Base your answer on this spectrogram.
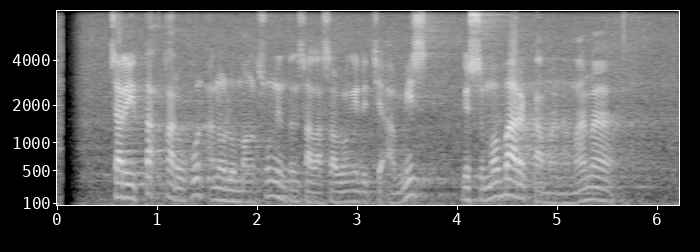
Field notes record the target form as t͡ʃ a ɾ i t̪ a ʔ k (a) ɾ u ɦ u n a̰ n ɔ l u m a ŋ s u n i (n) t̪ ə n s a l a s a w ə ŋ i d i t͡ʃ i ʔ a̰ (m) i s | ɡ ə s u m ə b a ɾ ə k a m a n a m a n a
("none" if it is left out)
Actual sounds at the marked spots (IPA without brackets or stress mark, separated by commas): a, n, m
